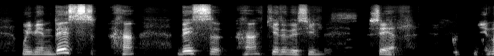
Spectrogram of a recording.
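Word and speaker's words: です: ver ahora el verbo recuerdan que la u cuando está cuando la palabra termina en su está uno se va a escuchar Entonces cómo se va vamos a decir ser y vamos a repetirlo todos test this O sea la u De plano se perdió ahí muy bien des Ajá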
